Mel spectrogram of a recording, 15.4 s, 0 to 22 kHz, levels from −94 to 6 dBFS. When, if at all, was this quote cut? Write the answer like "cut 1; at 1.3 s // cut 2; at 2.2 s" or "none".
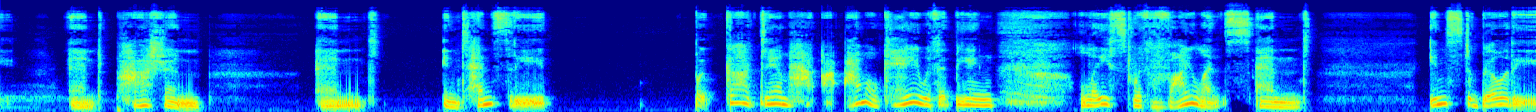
cut 1; at 8.8 s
